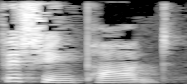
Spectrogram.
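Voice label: "fishing pond", English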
